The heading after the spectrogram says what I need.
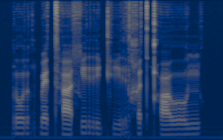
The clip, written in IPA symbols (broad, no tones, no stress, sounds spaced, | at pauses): ɾ o r k͡p ɛ tʰ a ɬ i r i kʰ i r χ e t qʰ oː ɲ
